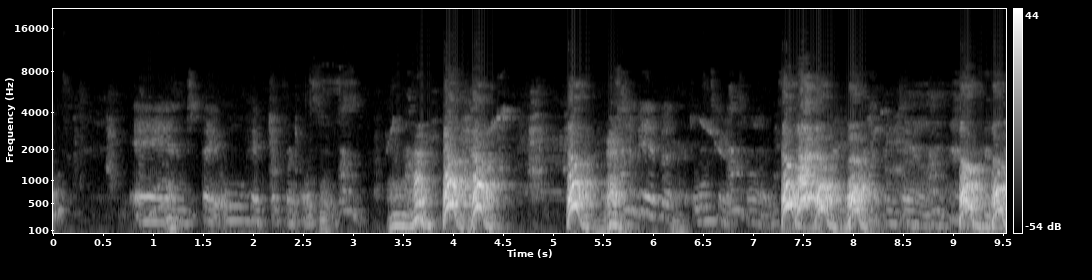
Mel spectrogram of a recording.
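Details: Corgis watching a farming programme on TV bark loudly in rough, short bursts, as if trying to help the dogs move the stock on screen, over a background of talking voices.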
